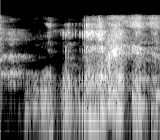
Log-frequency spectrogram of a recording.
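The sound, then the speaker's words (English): A Vertigo Commissioner torch lighter's flame roars loudly right in the microphone while lighting a cigar, a rough, steady rushing hiss that swells after a brief sputter and holds for over a second, with no talking. “You can hear that thing roaring right in the microphone because David refuses to move it while he's lighting his cigar.”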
